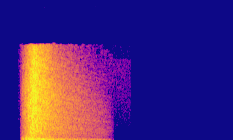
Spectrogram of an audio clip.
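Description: Logo-sting whoosh sound effect with a hit: it starts suddenly and dies away within about a second.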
